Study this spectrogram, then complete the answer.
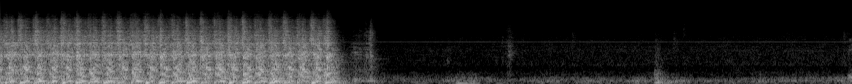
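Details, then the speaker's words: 1979 Ford F150 2WD, 300 straight-six, C4 automatic, carbureted: starter churns steadily about three and a half turns a second for three seconds after starting fluid, never catches; long crank no start, owner thinks it needs gas in the carb. "you can tell she wants to go I think a little gas for the car might be more effective than starting for it"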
